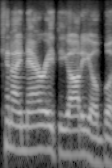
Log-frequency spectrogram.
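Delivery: ordinary talk, nothing marked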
